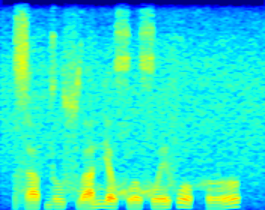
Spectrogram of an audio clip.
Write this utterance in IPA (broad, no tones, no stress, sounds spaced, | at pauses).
z a f j ɤ sʷ a nʲ a χʷ ɤ χʷ e f o h ɤ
